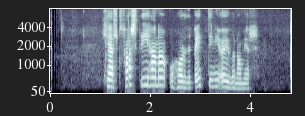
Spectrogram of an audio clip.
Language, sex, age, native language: Icelandic, female, 30-39, Icelandic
